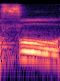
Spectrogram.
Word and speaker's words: fool: 그래서 배부를 때는 I'm full. 그 다음에 나는 바보 같아. I'm a fool. 이렇게 정확하게 짧은 발음은 짧게 긴 발음은 길게 발음하는 것이 생각보다 우리가 생각하는 것보다 훨씬 중요합니다.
